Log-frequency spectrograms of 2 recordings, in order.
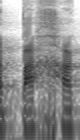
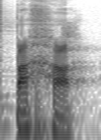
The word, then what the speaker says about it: Baja: Weshalb zum Beispiel aus, aus der Baja California, der Bucht von Kalifornien, das ja mit J geschrieben wird und bei uns manchmal fälschlicherweise als Baja oder Baja ausgesprochen wird, wird dann plötzlich ein Baja obwohl es Bacher heißt.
